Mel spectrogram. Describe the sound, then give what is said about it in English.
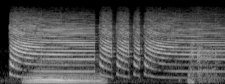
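A loud, brassy air horn sound effect from a defective iPhone air horns app blares in one long sustained blast, then stutters into a few short choppy bursts before holding again, its rich harmonics buzzing with no one talking. “Oh, if you could only see the defective air horns iPhone app.”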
